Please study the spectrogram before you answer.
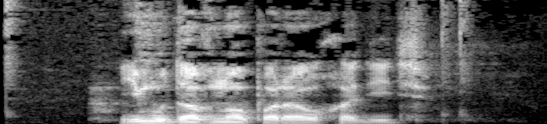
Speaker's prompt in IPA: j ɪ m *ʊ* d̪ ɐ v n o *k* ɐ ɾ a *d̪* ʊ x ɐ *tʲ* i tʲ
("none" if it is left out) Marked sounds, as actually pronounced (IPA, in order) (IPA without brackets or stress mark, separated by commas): u, p, none, dʲ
